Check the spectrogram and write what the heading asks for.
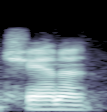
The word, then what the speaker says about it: Shanna: training without the end so shanna without it's like shannon without the ending shannon shannon yeah right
